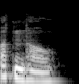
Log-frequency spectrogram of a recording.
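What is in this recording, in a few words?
"buttonhole", English, British English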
